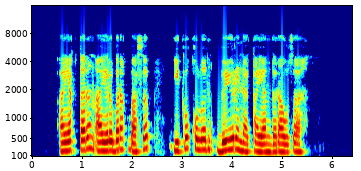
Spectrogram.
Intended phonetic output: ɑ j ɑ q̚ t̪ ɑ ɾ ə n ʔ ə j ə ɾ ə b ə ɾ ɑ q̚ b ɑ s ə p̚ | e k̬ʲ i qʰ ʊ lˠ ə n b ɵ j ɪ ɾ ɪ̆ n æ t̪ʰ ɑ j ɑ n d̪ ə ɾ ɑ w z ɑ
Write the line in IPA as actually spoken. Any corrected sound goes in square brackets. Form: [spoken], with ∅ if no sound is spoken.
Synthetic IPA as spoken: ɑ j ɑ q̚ t̪ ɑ ɾ ə n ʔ [ɑ] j ə ɾ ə b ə ɾ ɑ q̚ b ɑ s ə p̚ | e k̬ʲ [ɪ] qʰ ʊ lˠ ə n b ɵ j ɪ ɾ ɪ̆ n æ t̪ʰ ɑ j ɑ n d̪ ə ɾ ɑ w z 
